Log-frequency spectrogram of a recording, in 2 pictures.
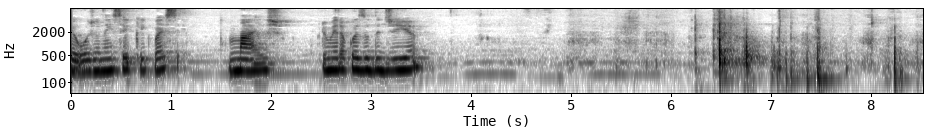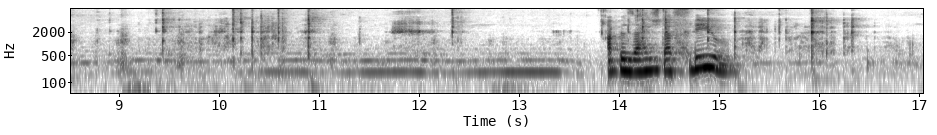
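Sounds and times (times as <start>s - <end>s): chewing and crunching biscuit: 3.9s - 14.5s.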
